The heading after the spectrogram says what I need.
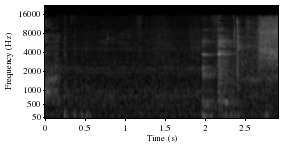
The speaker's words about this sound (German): Lass noch mal Stößchen noch mal. Stößchen. Noch mal Stößchen. Komm hier ans Mikro.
